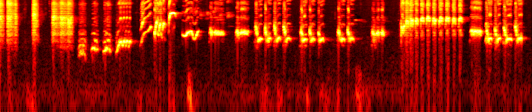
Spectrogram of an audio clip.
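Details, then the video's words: Rapid varied song of a white-rumped shama, used to train caged birds and provoke replies: sharp chirps, quick downslurred notes and rattling buzzy bursts, high and energetic, with short pauses between phrases. "Pancingan Murai Batu Gacor Auto NYAUT cepat Bunyi buat Masteran Burung Murai agar Gacor Full Isian"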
